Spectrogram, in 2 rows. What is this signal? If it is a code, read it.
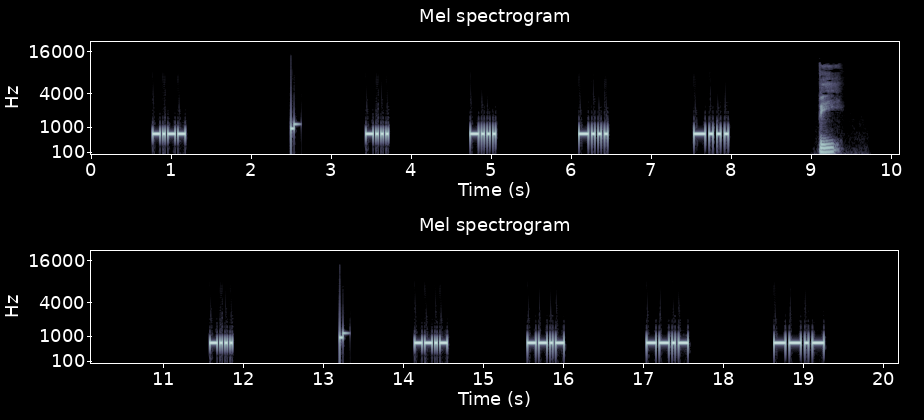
Morse code, heard as a keyed tone, about 34 wpm, spaced as for 8 wpm, 700 Hz. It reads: Y BBBB B QQQQ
